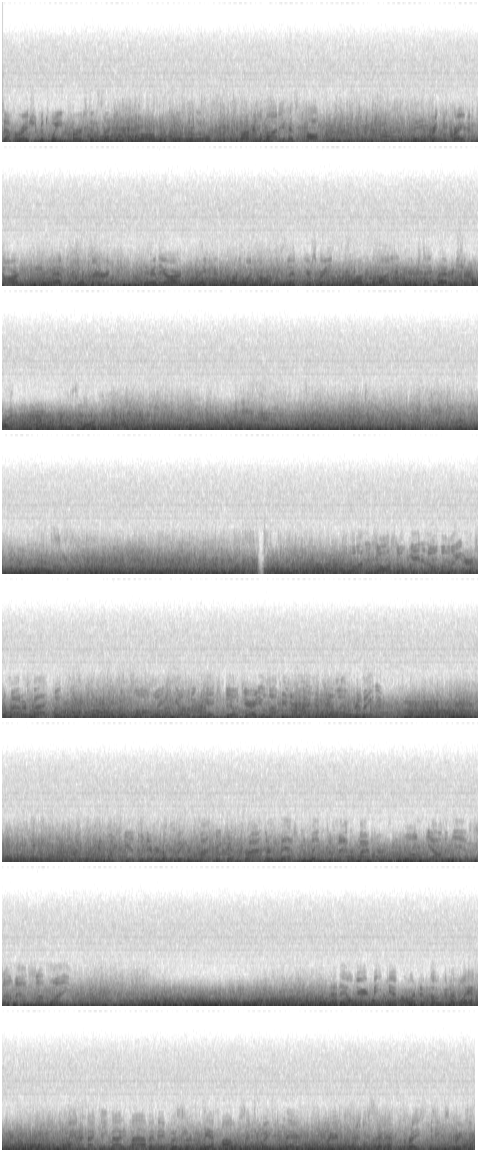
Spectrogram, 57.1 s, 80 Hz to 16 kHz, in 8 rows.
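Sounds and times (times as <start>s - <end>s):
race car engines at full throttle: 0.0s - 57.0s.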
